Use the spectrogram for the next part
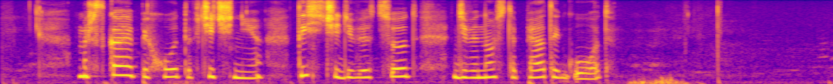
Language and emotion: Russian, neutral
